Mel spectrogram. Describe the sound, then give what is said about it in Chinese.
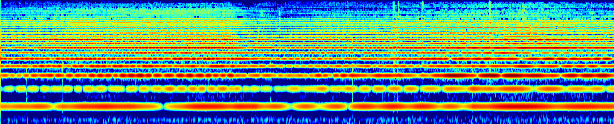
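One steady, reedy accordion note held for the whole clip as a single button is pressed and the bellows are pulled and pushed normally in a demonstration, with faint momentary breaks where the direction changes and a low rumbling hum underneath. “正常的拉开的时候，你只是按一个按键，正常的风箱拉开来跟推的时候会是什么样的情形呢？”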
